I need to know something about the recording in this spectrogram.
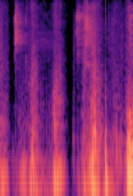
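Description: A portable canister-gas cooktop being lit: several sharp clicks from the igniter knob, then a brief rush as the burner catches.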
